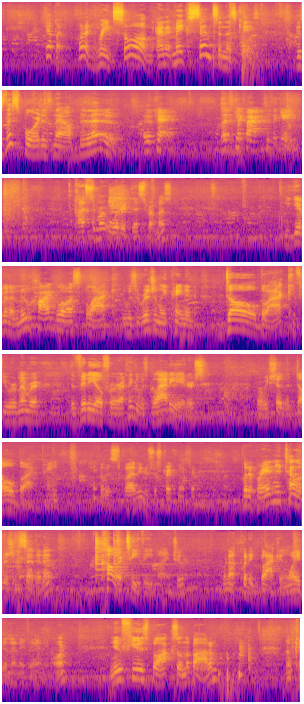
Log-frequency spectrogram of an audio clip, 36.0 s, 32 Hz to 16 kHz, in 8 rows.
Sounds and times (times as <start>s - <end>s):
Speech: 0.0s - 34.8s, 35.7s - 35.9s.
